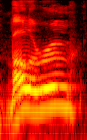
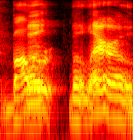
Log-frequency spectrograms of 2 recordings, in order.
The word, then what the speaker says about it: Bowlero: Bowlero? You're close. Bowlero, Bowlero. there you go. I like calling it a Bowlero. Bowlero. Bowlero bought the PBA It'd be Tour, cooler if man. it's called Bowlero.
